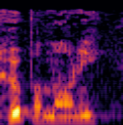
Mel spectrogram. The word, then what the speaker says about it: hupomone: I call it hupomone. Rhymes with alimony, but that's not Greek at all. I mean, it's the spelling is the same, but the pronunciation is quite different.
